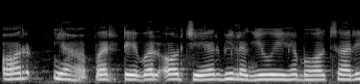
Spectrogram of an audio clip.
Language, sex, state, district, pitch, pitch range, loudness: Hindi, female, Jharkhand, Ranchi, 230 Hz, 225-240 Hz, -12 LUFS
